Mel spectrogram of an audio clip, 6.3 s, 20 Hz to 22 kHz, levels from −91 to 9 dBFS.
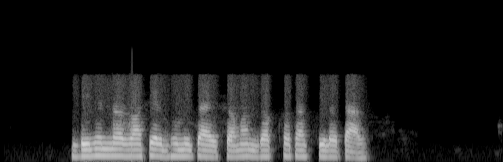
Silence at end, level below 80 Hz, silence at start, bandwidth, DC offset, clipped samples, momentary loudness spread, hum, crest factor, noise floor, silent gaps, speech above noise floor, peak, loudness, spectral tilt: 1.7 s; -52 dBFS; 0.9 s; 4.1 kHz; under 0.1%; under 0.1%; 6 LU; none; 16 dB; -84 dBFS; none; 65 dB; -4 dBFS; -19 LUFS; -12 dB/octave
